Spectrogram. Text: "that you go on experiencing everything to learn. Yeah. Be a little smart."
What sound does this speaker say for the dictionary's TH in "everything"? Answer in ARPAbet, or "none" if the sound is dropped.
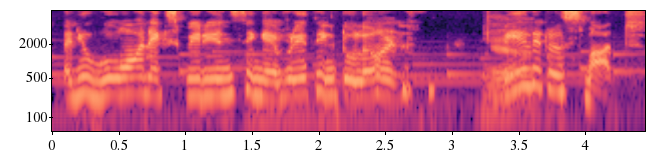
T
